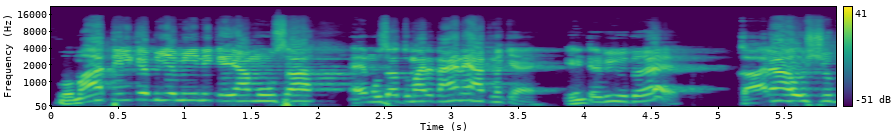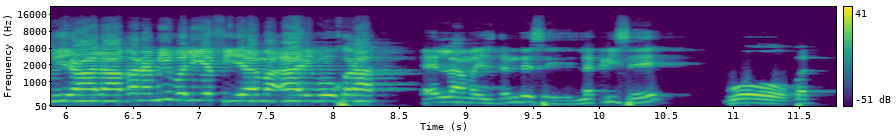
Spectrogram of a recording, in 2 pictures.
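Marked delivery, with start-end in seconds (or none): 0.1-1.9 raised, louder chanted Arabic verse; Quran recitation. Acted. Preacher reciting the verse to the congregation, chanted. 5.2-8.3 raised, louder chanted Arabic verse; Quran recitation. Acted. Preacher reciting the verse to the congregation, chanted.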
